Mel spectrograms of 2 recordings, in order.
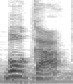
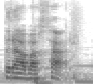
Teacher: when these letters appear in the middle of a word, our lips barely touch each other and the sound is softer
